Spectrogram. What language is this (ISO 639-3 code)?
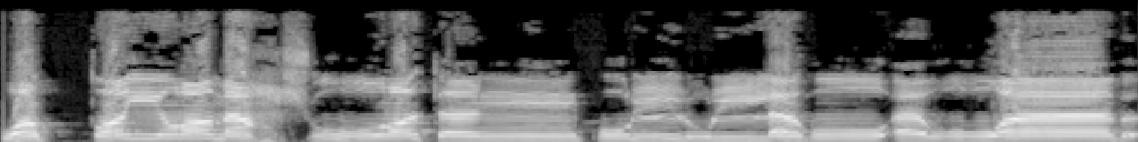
ara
